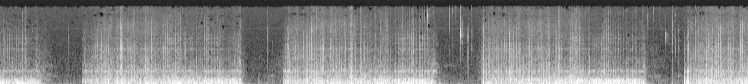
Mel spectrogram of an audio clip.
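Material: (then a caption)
Plastic. A yellow corrugated plastic pop tube, hollow and ribbed, wrapped around a fluffy microphone cover is scratched and tapped with long acrylic nails of both hands. It makes a dense, low, rumbling scrape in sustained bursts, broken by four short near-silent pauses.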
